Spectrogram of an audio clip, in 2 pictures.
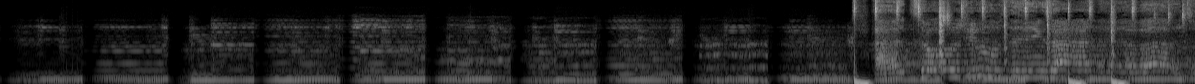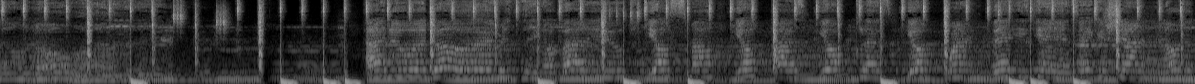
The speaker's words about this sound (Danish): Okay, det er den vibe der. Uden at, uden at afsløre for meget. Ja, ah, men okay, det kan mm. man lige øh, have i mente, når man hører tracket her.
